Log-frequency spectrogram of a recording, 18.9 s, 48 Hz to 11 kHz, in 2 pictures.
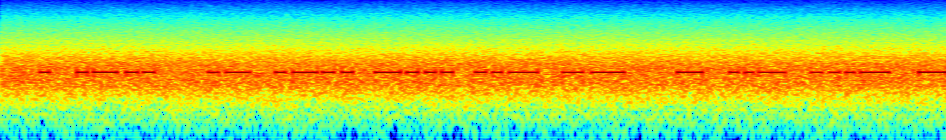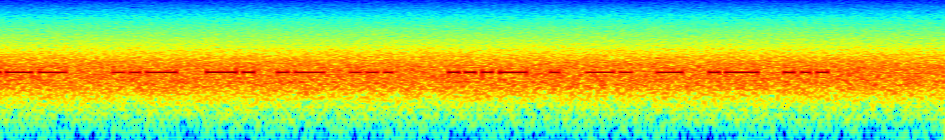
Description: Morse code, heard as a keyed tone, hand-sent with a straight key, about 14 wpm, 670 Hz, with heavy radio static and a narrow filter. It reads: EL ALBUM TUVO UNAS VENTAS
